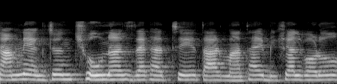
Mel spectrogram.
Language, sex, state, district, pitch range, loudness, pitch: Bengali, female, West Bengal, Purulia, 210-220 Hz, -15 LUFS, 215 Hz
